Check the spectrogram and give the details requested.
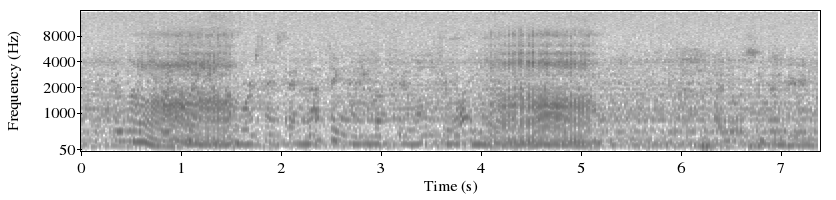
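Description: A cat snores in two slow, drawn-out, buzzing breaths with a gently rising and falling pitch, about 17 a minute; snoring.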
